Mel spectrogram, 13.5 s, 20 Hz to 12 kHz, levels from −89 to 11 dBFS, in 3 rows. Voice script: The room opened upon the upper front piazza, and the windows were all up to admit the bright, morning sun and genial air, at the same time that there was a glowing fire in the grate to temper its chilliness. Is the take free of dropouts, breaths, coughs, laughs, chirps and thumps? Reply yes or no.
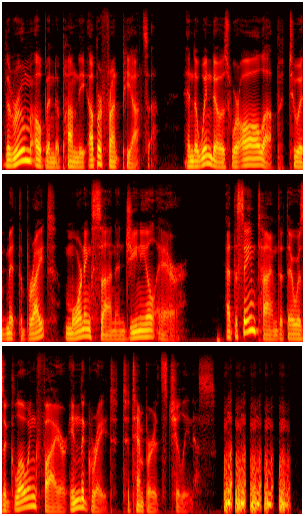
no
